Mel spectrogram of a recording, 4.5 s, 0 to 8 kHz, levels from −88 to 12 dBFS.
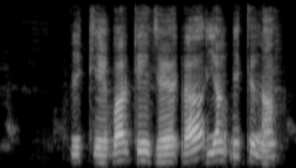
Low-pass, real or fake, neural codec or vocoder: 7.2 kHz; fake; codec, 44.1 kHz, 1.7 kbps, Pupu-Codec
